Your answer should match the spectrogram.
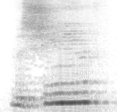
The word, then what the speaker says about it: machine: Here we have words with the letters CH, which make the sh sound. This is charade, chef, Chicago, machine, mustache, and brochure.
